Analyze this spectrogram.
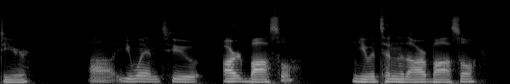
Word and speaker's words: Basel: I've been saying Basel forever. And the way it's spelled, you would think it would be Basel too. So yeah. Yeah, but it's like, it's European or German or something. So it's Basel.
